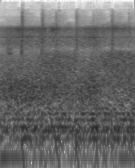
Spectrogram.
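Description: An airplane engine drones overhead in PUBG Mobile, a loud, steady, rough roar that holds for the whole short stretch with no speech.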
